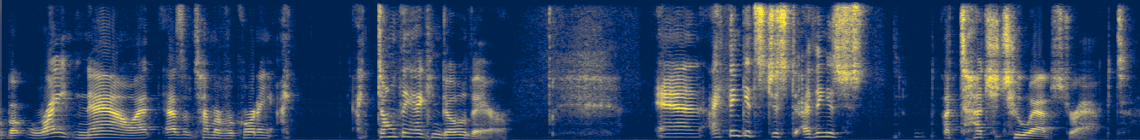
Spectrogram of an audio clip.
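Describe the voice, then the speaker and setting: A man's voice: mid-range voice, a bit bright. A man hosting a review channel, talking casually with lots of fillers, restarts and trailing-off thoughts. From United States. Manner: rambling, hesitant, many fillers and restarts.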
